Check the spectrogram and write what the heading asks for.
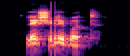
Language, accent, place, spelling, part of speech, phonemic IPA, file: French, France, Lyon, lécher les bottes, verb, /le.ʃe le bɔt/, LL-Q150 (fra)-lécher les bottes.wav
- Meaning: to lick someone's boots, to bow and scrape, to brownnose, to suck up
